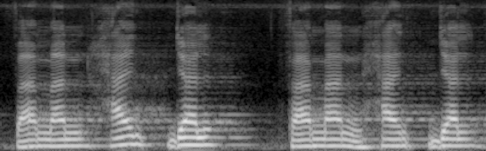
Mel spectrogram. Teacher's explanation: Nunnya jelas, H-nya juga jelas. Ketika nun masuk ke ha itu harus sama-sama jelas. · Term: izhar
